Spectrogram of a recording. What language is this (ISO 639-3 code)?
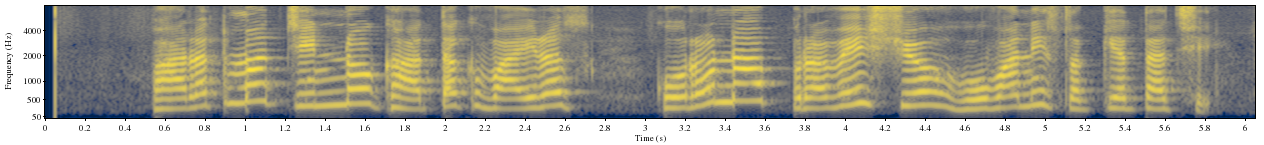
guj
